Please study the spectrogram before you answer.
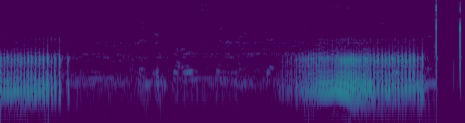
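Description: A Boston Terrier snores in rough, fluttering rasps, with a quiet pause between two long snores.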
